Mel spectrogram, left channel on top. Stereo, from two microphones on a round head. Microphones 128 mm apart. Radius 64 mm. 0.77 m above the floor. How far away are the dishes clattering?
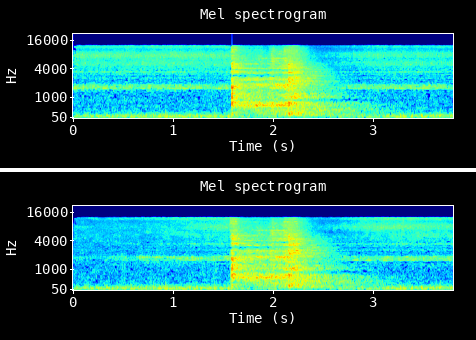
About 4 m.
